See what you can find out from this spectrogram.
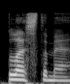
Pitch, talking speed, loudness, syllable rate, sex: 195 Hz, 255 wpm, -15 LUFS, 5.0 syllables/s, female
